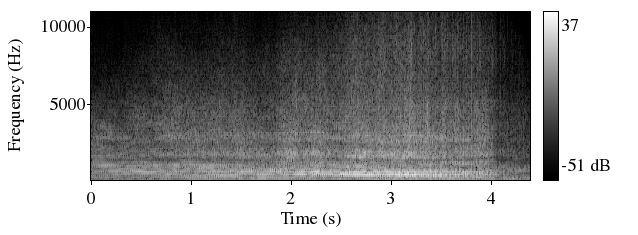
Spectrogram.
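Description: Loud, throaty engines of nostalgia gasser drag racing cars rev and roar continuously at the World Series drag racing show, the pitch climbing and the noise swelling before cutting back sharply near the end. No one speaks.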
